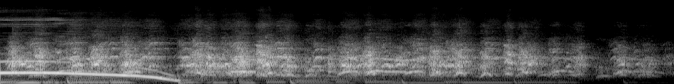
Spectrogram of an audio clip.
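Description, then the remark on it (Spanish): A single long dog howl slides steadily downward in pitch and fades out within two seconds, over a busy, loud, layered background of bright tonal sound that continues to the end. “Pues, ¿listos para comenzar? ¡Vámonos! ¡Aú!”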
